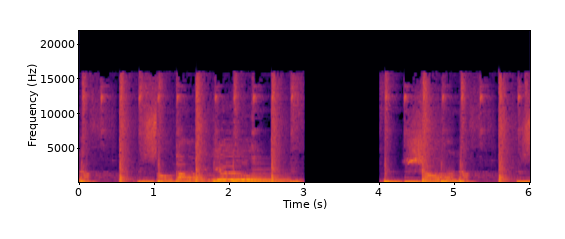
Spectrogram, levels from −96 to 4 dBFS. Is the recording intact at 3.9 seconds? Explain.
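No. At 3.9 seconds the audio is inside a playback stall running from 3.00 to 4.01 s. The sound stops mid-flow and stays silent for about one second. The player likely ran out of data or was blocked. Sound resumes at 4.01 s.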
